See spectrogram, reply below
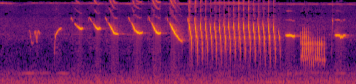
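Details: Lively 'gacor' canary opens with rising and falling whistled slurs, then bursts into a dense, rapid, high trill, ending with a harsh buzzy note and short whistles.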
